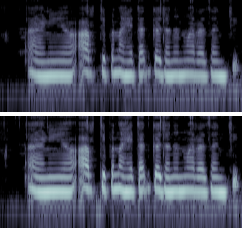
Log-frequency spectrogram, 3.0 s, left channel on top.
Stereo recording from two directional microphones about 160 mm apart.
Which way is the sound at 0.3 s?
25° right (ahead or behind).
